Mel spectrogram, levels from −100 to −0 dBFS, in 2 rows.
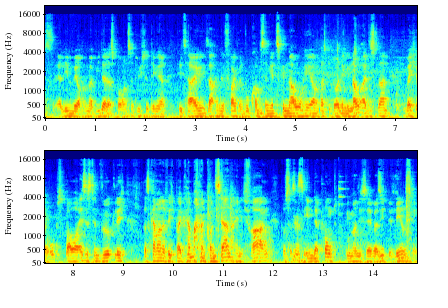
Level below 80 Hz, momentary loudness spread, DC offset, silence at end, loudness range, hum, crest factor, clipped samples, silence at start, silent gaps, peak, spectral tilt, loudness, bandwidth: -36 dBFS; 8 LU; under 0.1%; 0 s; 2 LU; none; 18 dB; under 0.1%; 0 s; none; -6 dBFS; -5 dB/octave; -24 LUFS; 16.5 kHz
